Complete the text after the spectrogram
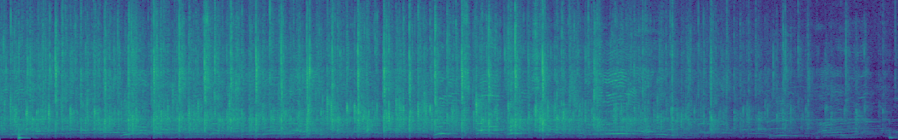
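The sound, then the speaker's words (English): An audience in church claps their hands to praise God in a dense, sustained burst of applause, with voices and cheers mixed in throughout, gradually tapering off near the end. “Can we clap our hands to the Lord and give God praise?”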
